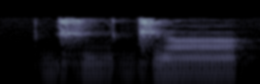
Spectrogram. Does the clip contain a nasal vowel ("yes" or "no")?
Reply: yes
